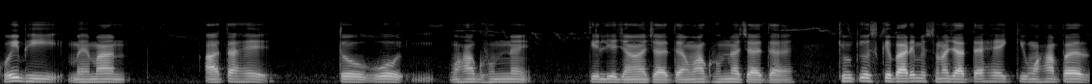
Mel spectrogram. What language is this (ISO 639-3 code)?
urd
